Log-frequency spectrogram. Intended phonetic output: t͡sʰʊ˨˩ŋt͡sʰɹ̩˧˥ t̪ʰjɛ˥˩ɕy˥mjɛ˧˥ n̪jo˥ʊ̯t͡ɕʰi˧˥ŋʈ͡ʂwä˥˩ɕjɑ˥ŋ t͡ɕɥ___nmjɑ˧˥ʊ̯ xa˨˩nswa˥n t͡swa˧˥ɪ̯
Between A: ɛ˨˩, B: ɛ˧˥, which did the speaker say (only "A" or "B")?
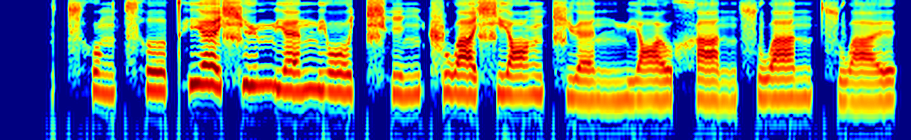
A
